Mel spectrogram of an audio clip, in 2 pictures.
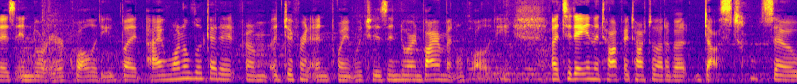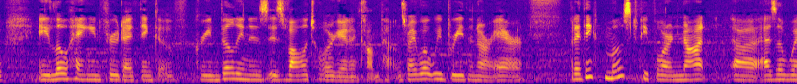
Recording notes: Live from the Texas Society of Architects 2017 Expo and Convention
